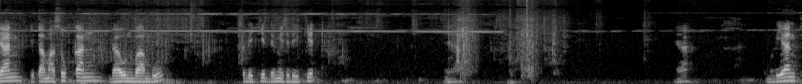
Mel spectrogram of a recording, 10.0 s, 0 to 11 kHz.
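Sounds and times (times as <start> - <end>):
dry leaves rustling and crackling: 5.7 - 7.2.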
